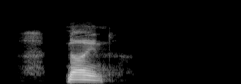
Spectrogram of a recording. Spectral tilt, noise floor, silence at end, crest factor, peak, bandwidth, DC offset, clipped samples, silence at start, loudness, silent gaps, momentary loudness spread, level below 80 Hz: -3.5 dB/octave; under -90 dBFS; 1.35 s; 22 dB; -2 dBFS; 7.4 kHz; under 0.1%; under 0.1%; 0.25 s; -17 LUFS; 0.47-0.65 s; 20 LU; -66 dBFS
